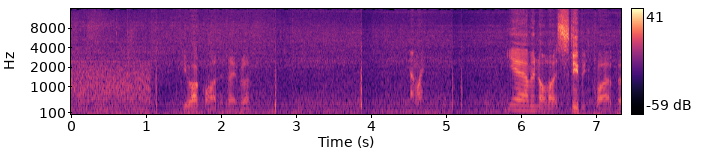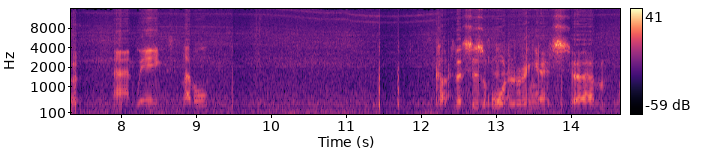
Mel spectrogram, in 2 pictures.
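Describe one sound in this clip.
A jet engine hums steadily, heard from inside a cockpit.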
